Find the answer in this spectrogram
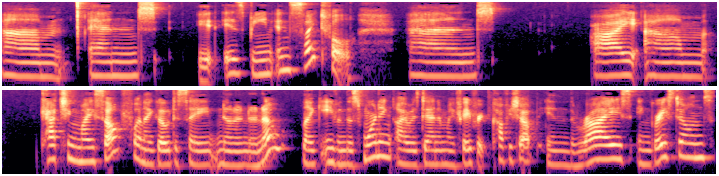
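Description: Very clean and set against a silent background, this recording features a woman with an Irish accent. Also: medium pitch for a woman, ordinary pitch variation, fairly slow pace. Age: 40s. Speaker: life coach, podcast host. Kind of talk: solo podcast monologue, reflective talk. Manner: warm, gentle.

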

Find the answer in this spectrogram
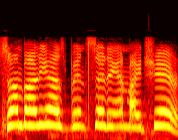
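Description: A put-on character voice moves at a moderate pace while faint music plays in the background. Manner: growling.

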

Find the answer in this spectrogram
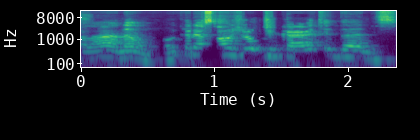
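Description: This man's voice sits high, and its pitch varies in an ordinary way. He talks fairly quickly. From Brazil, Minas Gerais (Campo Belo). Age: 20s. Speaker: professional poker player. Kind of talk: casual interview.

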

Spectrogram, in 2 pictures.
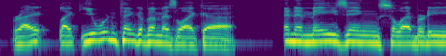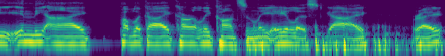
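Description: Using a normal speaking voice, a man talks at a moderate pace and medium pitch with ordinary pitch variation and very even loudness. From Boston area. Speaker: podcast co-host, medical clinician. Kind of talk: casual chat.

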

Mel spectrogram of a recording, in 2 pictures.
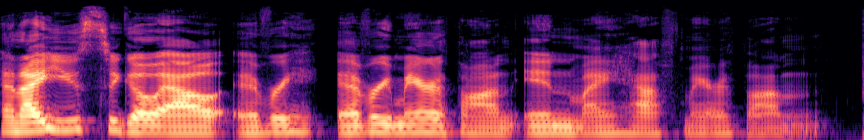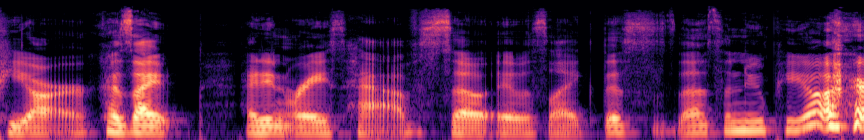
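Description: A woman's fairly low-pitched voice with a bright, sharp tone and hardly any pauses, on a very clean recording with a silent background. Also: ordinary pitch variation, moderate pace. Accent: Midwestern US. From Indiana, Bloomington. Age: 40s. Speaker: marathon runner and running coach. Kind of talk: casual chat.

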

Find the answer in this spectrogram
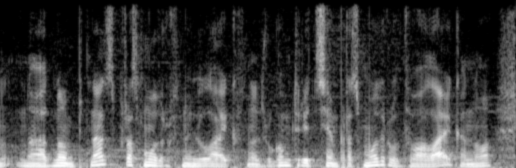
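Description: A man talking at a very fast pace. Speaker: solo podcaster. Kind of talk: casual monologue. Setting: home recording setup. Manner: rambling with fillers.

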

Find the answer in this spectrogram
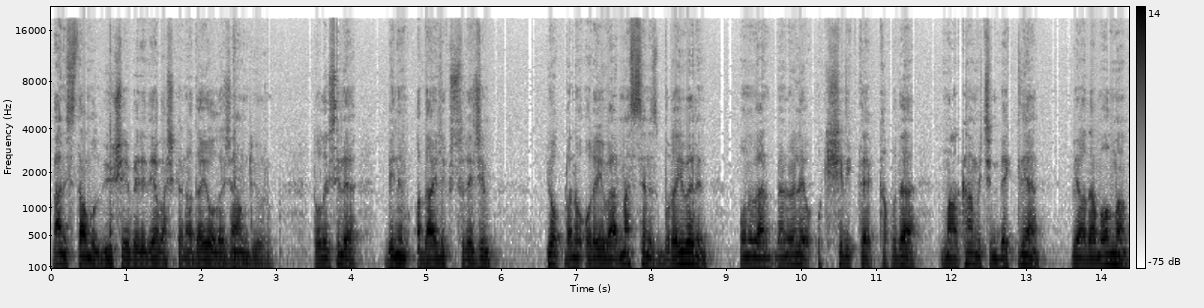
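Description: A man speaks at a moderate pace with a fairly low pitch, a dark, mellow tone and ordinary pitch variation. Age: 60s. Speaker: politician. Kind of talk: talk show interview. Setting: TV studio.

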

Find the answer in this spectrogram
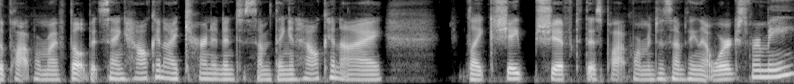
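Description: A woman with an American accent speaks at a moderate pace in a very deep, low voice with ordinary pitch variation, recorded very cleanly against a silent background with a dry, close sound and no echo. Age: 30s. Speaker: yoga coach. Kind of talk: casual chat. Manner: casual, filler-heavy.

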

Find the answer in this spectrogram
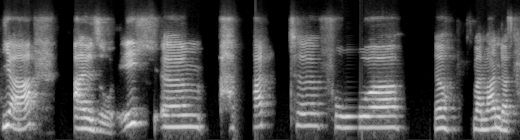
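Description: Very slow speech in a woman's fairly high voice, broken by long, frequent pauses, with ordinary pitch variation. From Palatinate, Germany. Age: 30s. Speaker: opera singer and voice teacher. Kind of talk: casual interview.

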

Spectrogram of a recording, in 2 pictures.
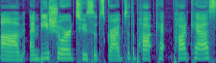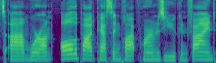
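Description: A woman speaks at a moderate pace with hardly any pauses, her medium-pitched voice bright and sharp, with fairly even intonation. Her loudness stays very even, and the sound is dry and close with no echo. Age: 40s. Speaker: podcast co-host and parent. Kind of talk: casual chat.

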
